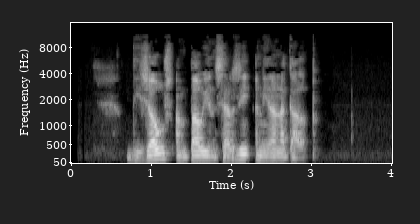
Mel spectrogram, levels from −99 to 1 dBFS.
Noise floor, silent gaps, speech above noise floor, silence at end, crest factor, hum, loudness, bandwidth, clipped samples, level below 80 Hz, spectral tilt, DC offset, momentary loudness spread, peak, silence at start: -72 dBFS; none; 50 dB; 0.95 s; 22 dB; none; -22 LUFS; 10.5 kHz; under 0.1%; -66 dBFS; -4.5 dB/octave; under 0.1%; 12 LU; -2 dBFS; 0.5 s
